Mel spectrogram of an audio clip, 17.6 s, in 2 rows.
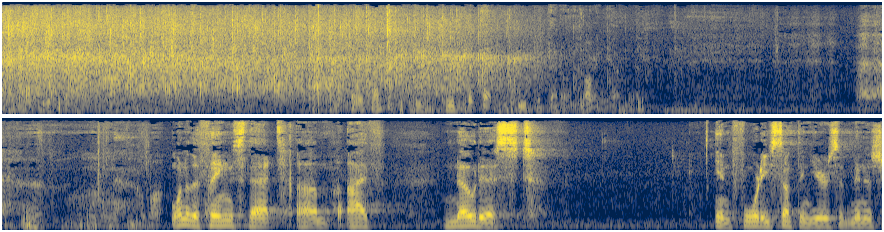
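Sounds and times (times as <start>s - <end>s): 
audience clapping applause: 0.0s - 6.0s
speech: 3.5s - 6.2s, 10.5s - 14.2s, 15.9s - 17.6s.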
